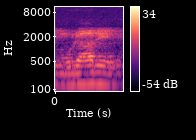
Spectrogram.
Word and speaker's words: मुरारे: जैसे श्री कृष्ण गोविंद हरे मुरारे, मुरारी है, मुरारी नहीं। अब जिनको ज्ञान नहीं हो मुरारी बोलते हैं, क्यों?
